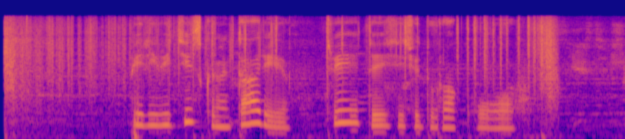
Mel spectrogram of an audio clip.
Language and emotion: Russian, sad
